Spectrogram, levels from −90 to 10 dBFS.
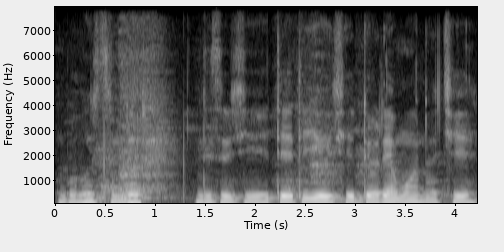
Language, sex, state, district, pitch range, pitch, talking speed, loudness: Odia, male, Odisha, Sambalpur, 130-135 Hz, 135 Hz, 115 wpm, -16 LUFS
